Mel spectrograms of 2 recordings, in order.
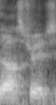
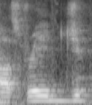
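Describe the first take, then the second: First: The word ends with a 'ch' sound. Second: The word ends with a 'j' sound. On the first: "I think it actually is ostrich" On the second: "we say ostrich. ... we pronounce it O S T R I D G E"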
